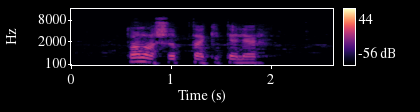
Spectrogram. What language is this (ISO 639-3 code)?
bak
